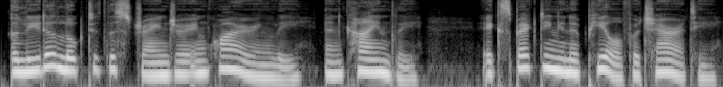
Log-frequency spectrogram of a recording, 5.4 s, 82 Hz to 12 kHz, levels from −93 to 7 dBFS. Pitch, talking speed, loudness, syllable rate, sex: 185 Hz, 145 wpm, -16 LUFS, 5.5 syllables/s, female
